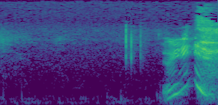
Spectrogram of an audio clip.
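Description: Quiet room tone with a few faint short clicks just past halfway, then a person's voice starting up near the end.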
